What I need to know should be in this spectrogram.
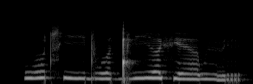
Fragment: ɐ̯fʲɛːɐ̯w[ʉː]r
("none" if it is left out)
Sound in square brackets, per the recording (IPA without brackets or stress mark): ʉː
